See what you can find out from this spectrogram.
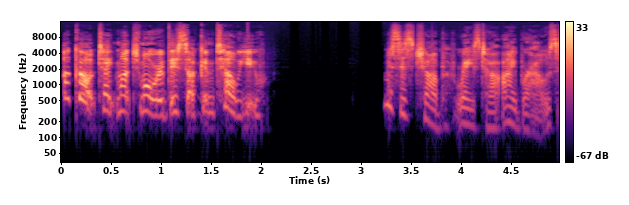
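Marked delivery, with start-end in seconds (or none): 0.1-2.1 put-on high, loud, grumbling servant girl; exasperated maid's voice; fed-up housemaid. A narrator's reading. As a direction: complain crossly, pitched right up.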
